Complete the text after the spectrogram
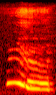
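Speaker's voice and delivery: high, fast, pert little bee; clever little bee. Acted. Amelia the clever bee quizzes Norman, high and quick. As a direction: question him like a sharp little know-all. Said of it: "said Amelia".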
